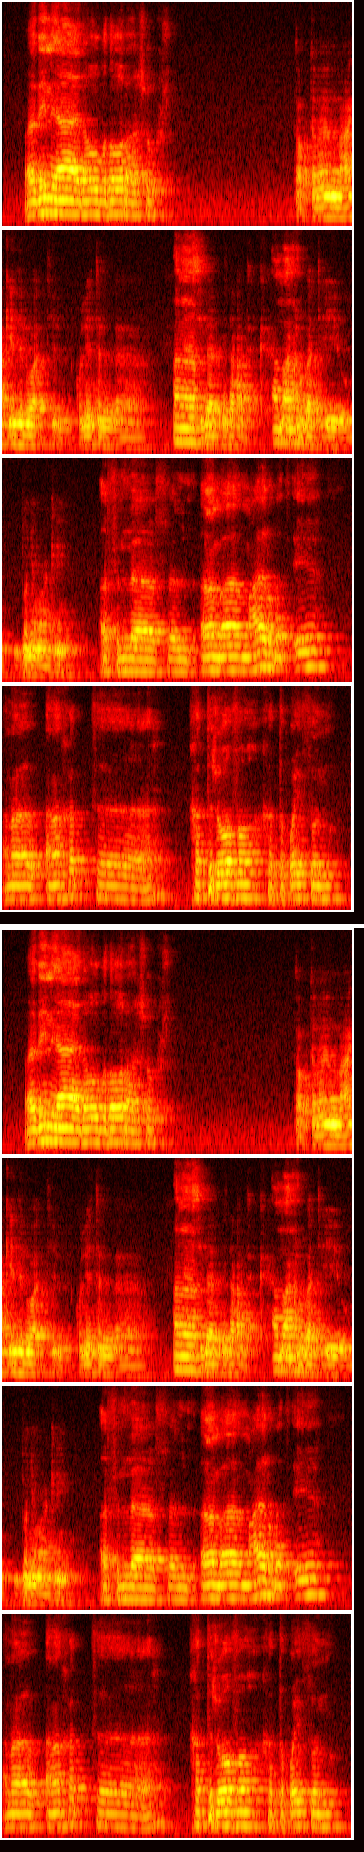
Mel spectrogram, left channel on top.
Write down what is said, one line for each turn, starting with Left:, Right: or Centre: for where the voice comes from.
Left: واديني قاعد اهو بدور على شغل
Right: طب تمام معاك ايه دلوقتي ال- كلية ال-
Left: انا
Right: الحاسبات بتاعتك
Left: انا
Right: معاك لغات ايه والدنيا معاك ايه
Left: في ال في ال انا بقى معايا لغات ايه انا انا خدت آه، خدت جافا خدت بايثون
